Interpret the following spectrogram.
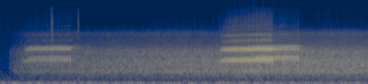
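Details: In Florida, a gray treefrog gives two short, buzzy trills; its rain call sounds nearly identical to its mating trill.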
